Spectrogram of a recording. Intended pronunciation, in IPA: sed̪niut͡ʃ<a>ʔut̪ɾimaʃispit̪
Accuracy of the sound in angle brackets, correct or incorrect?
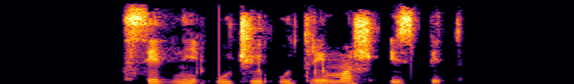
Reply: incorrect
